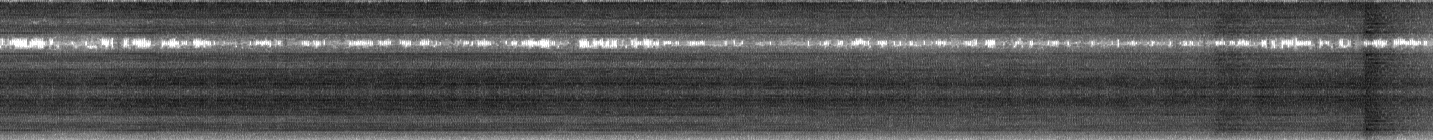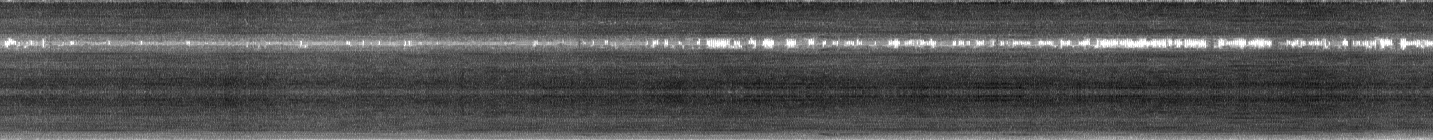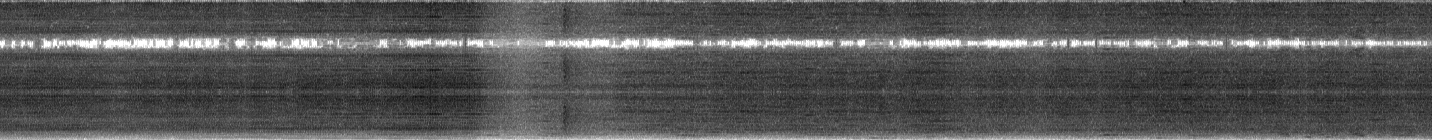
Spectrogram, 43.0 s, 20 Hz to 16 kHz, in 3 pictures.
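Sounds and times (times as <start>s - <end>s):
stone-cutting saw running: 0.0s - 42.9s
sharp knock: 12.1s - 12.8s, 13.6s - 14.3s.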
